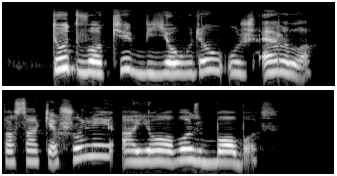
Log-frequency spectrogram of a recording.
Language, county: Lithuanian, Kaunas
